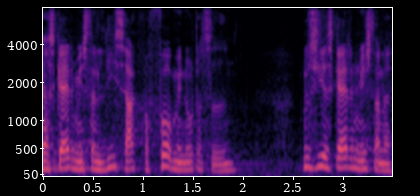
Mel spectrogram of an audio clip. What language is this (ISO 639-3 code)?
dan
